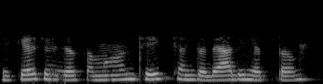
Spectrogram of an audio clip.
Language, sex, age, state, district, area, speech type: Maithili, female, 45-60, Bihar, Araria, rural, conversation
